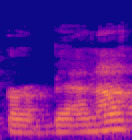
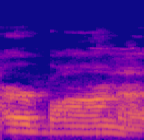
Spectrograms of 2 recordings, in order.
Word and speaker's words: Urbana: meet and greet in Urbana Ohio not how Urbana yeah not Urbana that's wrong that's not how you say it it's Urbana oh to the meet and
